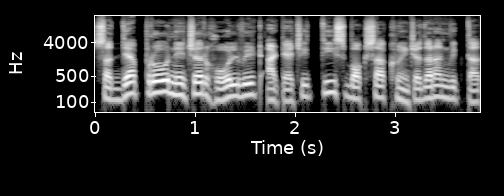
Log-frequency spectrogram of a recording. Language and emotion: Goan Konkani, neutral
